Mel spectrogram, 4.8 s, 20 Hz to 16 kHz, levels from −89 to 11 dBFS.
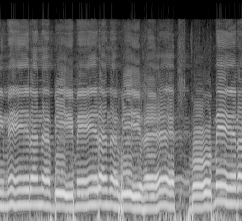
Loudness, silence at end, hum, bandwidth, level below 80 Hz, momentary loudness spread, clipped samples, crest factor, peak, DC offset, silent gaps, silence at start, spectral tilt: -8 LUFS; 0 s; none; 12.5 kHz; -24 dBFS; 3 LU; 0.6%; 6 dB; 0 dBFS; 0.3%; none; 0 s; -6.5 dB/octave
